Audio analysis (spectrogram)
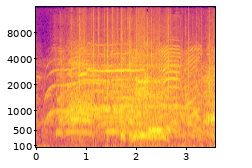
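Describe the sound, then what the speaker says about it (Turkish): Loud cheering, shouting and whooping from a high school festival crowd, a sustained roar of young voices mixed with applause lasting several seconds, close and energetic throughout. "Alkışlar."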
